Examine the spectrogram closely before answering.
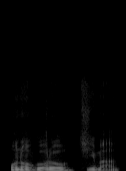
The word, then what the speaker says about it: Onogoro: no goro and then here we have shima or jima because it's in combination so this whole thing right here is read as onogoro and but this is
